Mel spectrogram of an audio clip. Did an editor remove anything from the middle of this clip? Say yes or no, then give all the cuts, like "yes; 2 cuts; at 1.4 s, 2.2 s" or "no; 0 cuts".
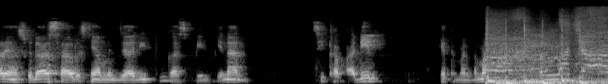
yes; 1 cut; at 4.9 s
